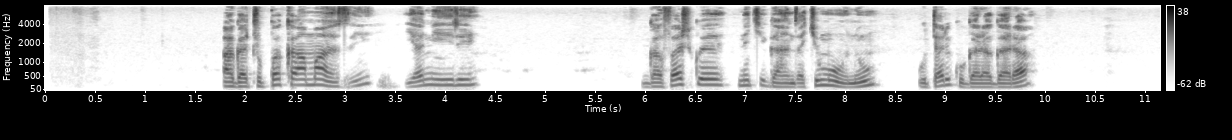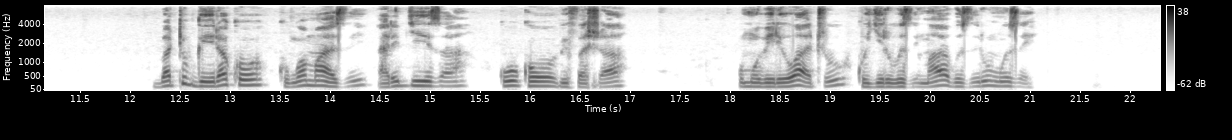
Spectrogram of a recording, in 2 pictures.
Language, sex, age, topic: Kinyarwanda, male, 25-35, health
